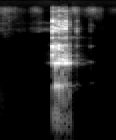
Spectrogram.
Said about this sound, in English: I've been getting my shit in. Correct. You have. Your shit's mostly been burps.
